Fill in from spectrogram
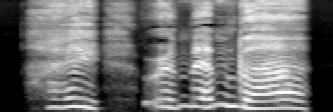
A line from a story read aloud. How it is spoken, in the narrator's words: Holmes gasped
